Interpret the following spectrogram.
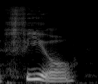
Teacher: la but at the end of a syllable like in feel it's a dark L or more of the body of the tongue is raised and it sounds less clear darker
